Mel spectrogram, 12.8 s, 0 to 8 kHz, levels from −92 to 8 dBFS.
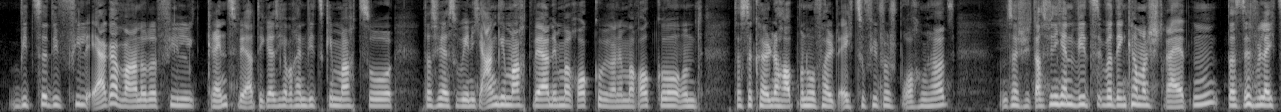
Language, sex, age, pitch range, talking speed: German, female, 20-39, 170-205 Hz, 260 wpm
